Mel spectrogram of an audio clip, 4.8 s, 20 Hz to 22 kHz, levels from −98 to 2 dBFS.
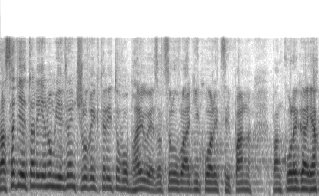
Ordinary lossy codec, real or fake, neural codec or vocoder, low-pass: MP3, 96 kbps; fake; vocoder, 22.05 kHz, 80 mel bands, WaveNeXt; 9.9 kHz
